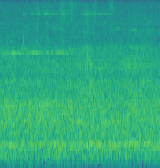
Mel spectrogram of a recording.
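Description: Diesel locomotives hauling a continuous welded rail train roll slowly past, engines running with a steady drone and a low hum.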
